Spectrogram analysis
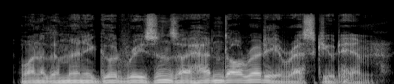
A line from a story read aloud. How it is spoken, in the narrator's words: he said, a little dryly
